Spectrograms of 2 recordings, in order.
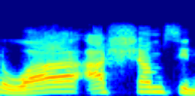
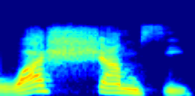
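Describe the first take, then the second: First: The alif vowel is pronounced as a separate sound. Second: The words run together without the alif vowel. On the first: The speaker calls it wrong. "না" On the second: The speaker calls it right. "আমি এটা পড়বো না"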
